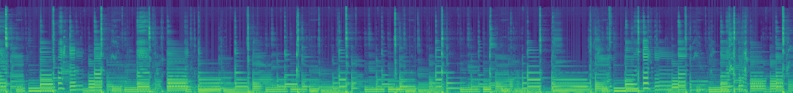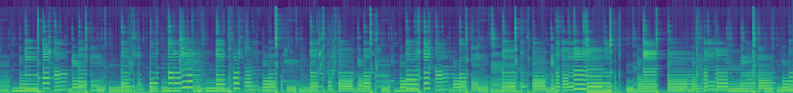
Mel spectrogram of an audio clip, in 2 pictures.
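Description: Custom Paul Lairat Stega five-string electric bass played solo, fingerstyle: a continuous run of plucked notes forming a melodic tune.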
